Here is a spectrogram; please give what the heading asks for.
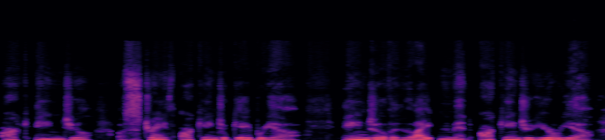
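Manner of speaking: invocation prayer. Acted. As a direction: pray it out like a ceremony leader.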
